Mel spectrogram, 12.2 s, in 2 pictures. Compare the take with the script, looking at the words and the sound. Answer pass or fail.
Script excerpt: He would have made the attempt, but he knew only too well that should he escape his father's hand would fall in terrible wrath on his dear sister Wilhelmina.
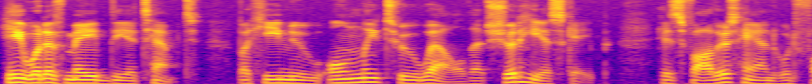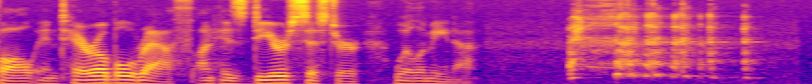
fail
